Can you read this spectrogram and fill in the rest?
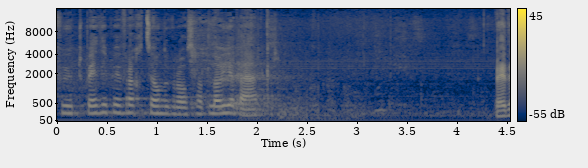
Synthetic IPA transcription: fyːtb̥eːdepʰeːfɾɑkt͡sjoːnd̪əɡɾoːsrɑːtlɔjəbæɾɡ̥əɾ | b̥eː

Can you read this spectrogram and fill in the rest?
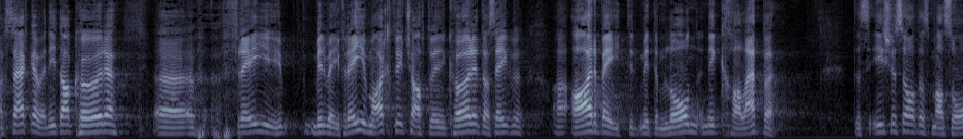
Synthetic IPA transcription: nɪχsæɡ̥əʋɛnɪdɑːkhøːɾə | fɾɛɪ | mɪːɾʋɛɪfɾɛɪəmɑɾktʋɪɾtʃɑftʋɛnɪkʰhøːɾədɑsɛɪ | ʔɑːɾbɛɪtəɾmɪtəmloːnːɪtχɑlæb̥ə̰ | d̥ɑsɪʃəsoːdɑsmɑso

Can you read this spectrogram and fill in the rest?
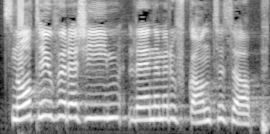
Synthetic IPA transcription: snoːthɪlfəɾɛʃiːmlɛːnəməɾufɡ̥ɑnt͡səsɑp

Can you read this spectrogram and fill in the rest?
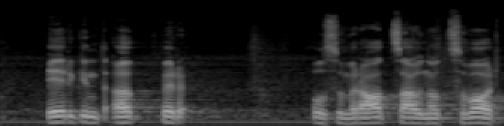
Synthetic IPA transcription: ɪɾɡəndœpːəɾ | ʊsəmɾɑːt͡sawnɔt͡svɔ

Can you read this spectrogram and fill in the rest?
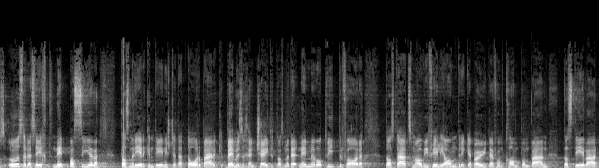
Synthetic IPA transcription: søːsəɾəsɪχtnɪt̚pɑsiːəɾə | d̥ɑsməɾɪɾɡəndeːnɪʃd̥ɛdætɔɾbæɾkʋɛməsɪχɛntʃɛɪdət̚d̥ɑsmədɛʔnɪmːəʋɔt̪ʋitəɾfɑːɾə | d̥ɑsd̥æːt͡smɑːlʋifiːliɑnd̪əɾiɡebœʏd̥ɛfɔmkʰɑntonbæːn | d̥ɑsd̥ɪːʋæːd

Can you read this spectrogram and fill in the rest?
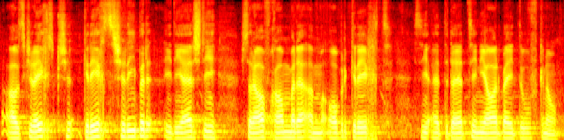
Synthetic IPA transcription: ɑlsk | kɾɪχtsʃɾiːbəɾɪdiɛːɾʃti | ʃtɾɑːfkʰɑməɾəʔə̰mobəɾkɾɪχt | sihɛt̪ːədɛːtsiːniɑːɾbɛɪtuːfknɔː

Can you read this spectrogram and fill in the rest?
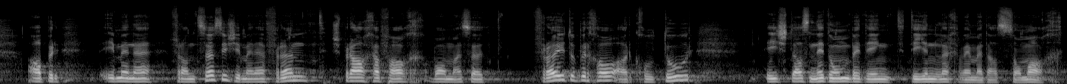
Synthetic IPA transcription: ʔɑb̥əɾ | ɪmənəfɾɑnt͡søsɪʃɪmənəfrœmtʃpɾɑːχəfɑχʋoməsœt | frœʏtʉbəɾχɔːʔɑɾkʰultuːɾ | ɪʃd̥ɑːsnɪdʊnbɛdɪŋtd̥iənlɪχʋɛnmədɑːssoːmɑχt

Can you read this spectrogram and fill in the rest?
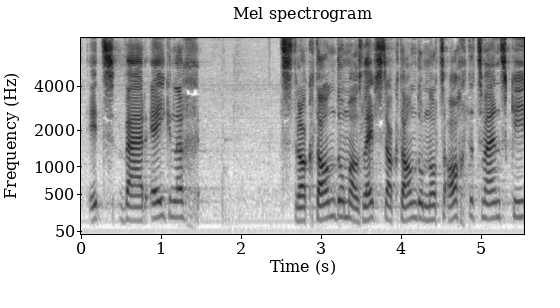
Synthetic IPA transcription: ɪt͡svæːɾɛɪɡən̩tləχ | t͡st̪ɾɑkʰt̪ɑndʊmɑwslɛt͡stt̪ɾɑkχt̪ɑnd̪ʊmnɔt͡sɑχt̪ət͡svænt͡ski

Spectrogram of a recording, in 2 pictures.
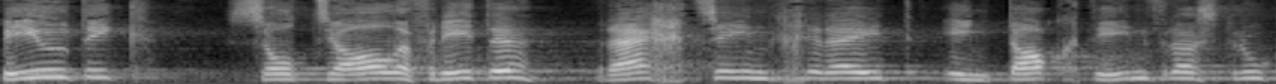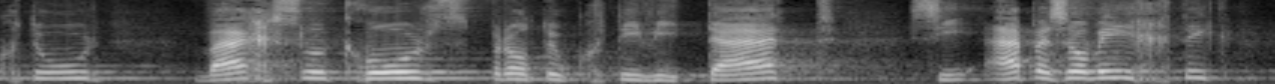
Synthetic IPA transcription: b̥ɪld̪ɪɡ | sɔt͡sjɑːləfɾɪd̪əɾæχsɪnχəɾhɛɪtɪnt̪ɑkʰt̪iɪnfɾɑʃt̪ɾukχt̪uːɾ | ʋæχsl̩kʰχʊɾspɾɔd̪ukχt̪ivitæːt̪ | siʔæb̥əsoːʋɪχt̪ɪɡ

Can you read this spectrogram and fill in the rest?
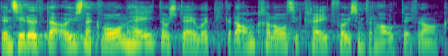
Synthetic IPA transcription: d̥ɛnsiɾʏt̪ləʔɑysnəkʋoːnɦɛɪtəuʃtɛwəd̥iɡ̥ɾɑŋkχəloːsikʰχɛɪtfɔysəmfəɾɦɑwtəifɾɑːk

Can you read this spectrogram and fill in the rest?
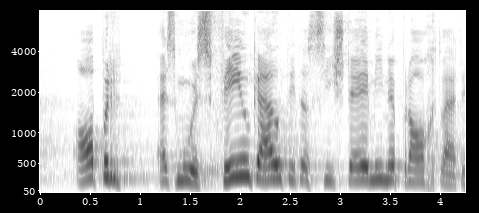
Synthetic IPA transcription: ʔɑb̥əɾ | ʔəsmuəsfɪːlɡæltɪdɑsːiʃteːminəprɑːχtvæːɾd̥ə

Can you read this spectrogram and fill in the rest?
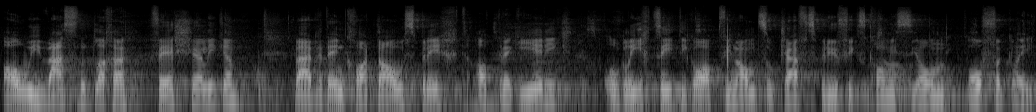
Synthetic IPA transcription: ɑlːiʋæzən̩tləχəfɛsttɛliɡə | væːɾdədɛɪmkʰwɑɾtɑːlspɾɪχtɑp̚t̪ɾɛɡ̥iəɾiɡ | ʊɡ̥liːχt͡siːtɪɡoɑp̚finɑnt͡sʊkʃæft͡spryəfikskʰɔmisjoːnɔfəklɛ̰ɪt

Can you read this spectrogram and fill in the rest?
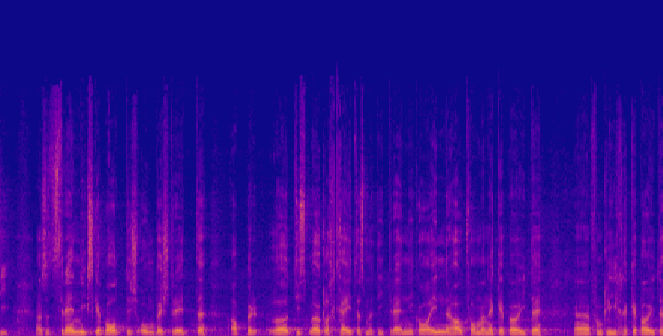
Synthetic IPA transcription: iː | ʔɑlsost̪ɾɛnːɪksɡ̥eboːt̪ɪʃʊnbɛʃtɾɪt̪ːə | ʔɑ̰b̥əɾløːt̪istmœːɡlɪχkʰɛɪt̚d̥ɑsməd̥it̪ɾɛnːiɡoːɪnːəɾhɑlpfɔmənəɡ̥ebœʏd̥e | ʔfɔmɡliːχəɡ̥ebœʏd̥ɛ

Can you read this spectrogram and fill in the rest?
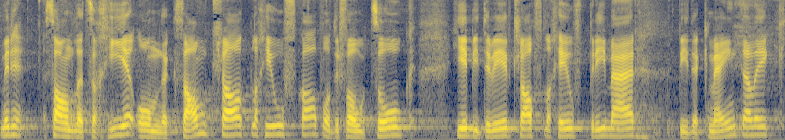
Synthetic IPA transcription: mɪɾsɑndlət̪səχhiəʔʊmnəksɑmtʃtɑːt̪ləχiufɡ̥ɑːbəɔd̪əɾfɔlt͡soːk | hiəbid̪əɾvɪɾtʃɑftləχhɪlfpɾimæːɾ | b̥idəkmɛɪnd̪əlɪk

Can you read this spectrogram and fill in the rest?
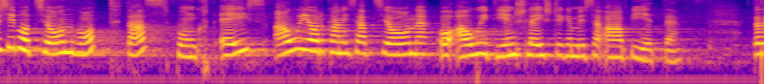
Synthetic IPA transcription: ysimɔt͡sjoːnvɔtd̥ɑspʊŋkχtɛɪsʔɑliɔɾɡɑnisɑt͡sjoːnəʔoʔɑlidiənstlɛɪʃtɪɡəmysəʔɑːb̥iətə | d̥ɑ

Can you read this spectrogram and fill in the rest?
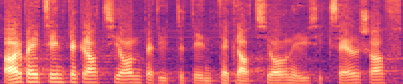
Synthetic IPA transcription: ʔɑːɾbɛɪtsɪntɛɡɾɑt͡sjoːnb̥edyt̪ətɪntɛɡɾɑt͡sjoːnɪysiksɛlʃɑft

